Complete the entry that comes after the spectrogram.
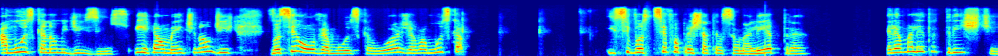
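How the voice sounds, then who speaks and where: A woman with a high pitch and lively intonation speaks at a moderate pace with long, frequent pauses. The sound is dry and close with no echo, against a quiet background. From Rio de Janeiro, Brazil. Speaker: music producer, granddaughter of a famous singer. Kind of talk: interview testimony. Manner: halting, many fillers.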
